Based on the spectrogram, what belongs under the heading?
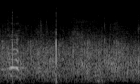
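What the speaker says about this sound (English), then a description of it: "please clap for that" A conference audience at CPAC breaks into steady applause, a dense patter of many hands at moderate level, with a few sharper individual claps standing out and faint voices mixed in.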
